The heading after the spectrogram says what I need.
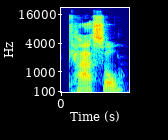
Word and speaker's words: castle: Yes, in some way, like knight, castle. So in the word knight, I don't say the K. Castle, you don't say the T.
